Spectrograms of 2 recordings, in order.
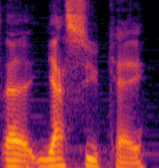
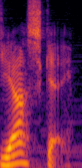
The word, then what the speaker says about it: Yasuke: if you couldn't tell it's yasuke yasuke I've heard it pronounced Yas really yeah maybe maybe I'm wrong who knows probably yeah it's it's common for them to drop the u sound in the Sue uh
